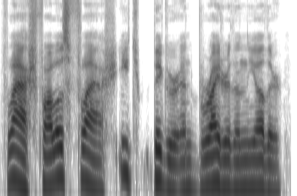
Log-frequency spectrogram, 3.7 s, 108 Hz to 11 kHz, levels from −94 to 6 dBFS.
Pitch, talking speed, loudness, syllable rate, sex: 135 Hz, 160 wpm, -18 LUFS, 4.2 syllables/s, male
